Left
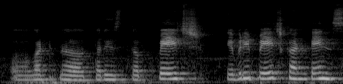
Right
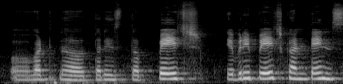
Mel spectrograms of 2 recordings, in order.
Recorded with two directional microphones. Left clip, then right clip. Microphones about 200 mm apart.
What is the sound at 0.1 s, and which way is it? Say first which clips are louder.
A woman's voice: right 10 dB; 45° right (ahead or behind).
